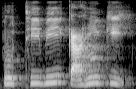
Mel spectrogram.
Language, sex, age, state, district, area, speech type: Odia, male, 18-30, Odisha, Khordha, rural, read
